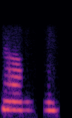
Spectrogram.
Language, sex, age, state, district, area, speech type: Goan Konkani, female, 18-30, Goa, Quepem, rural, conversation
